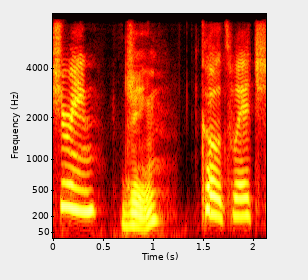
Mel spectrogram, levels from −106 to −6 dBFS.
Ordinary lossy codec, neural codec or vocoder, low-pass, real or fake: AAC, 48 kbps; codec, 16 kHz, 8 kbps, FreqCodec, smaller model; 7.2 kHz; fake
